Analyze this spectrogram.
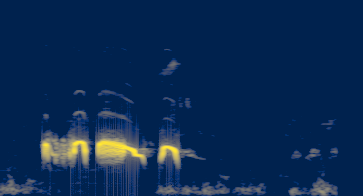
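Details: Decoy spotted dove cooing to train and lure other doves, kept for bird training: a hoarse three-part coo, two short notes then a longer drawn note with a clipped final coo, over faint low rumbling.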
